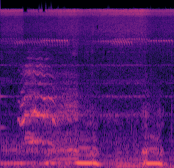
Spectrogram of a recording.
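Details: An African lion roars at night, deep, low, rumbling bursts that swell and break off, with a softer, higher tone early on, heard as the sound that frightens a young lesser galago in its new territory.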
